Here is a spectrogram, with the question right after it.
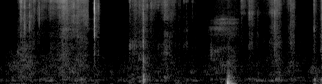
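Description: A flat, square woven rattan table mat is poked and scratched across its weave with the bristle tip of a small makeup brush held in one hand. Bursts of bright, dry scratching alternate with quiet gaps, punctuated by a few sharp taps, including one low, thudding poke.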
